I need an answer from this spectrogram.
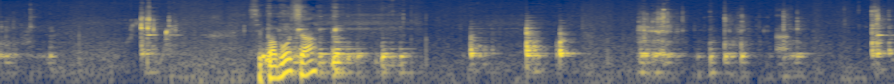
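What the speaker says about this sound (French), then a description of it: "Je me mets mes petits glaçons là." Ice cubes are dropped into a portable fridge cooler, giving several sharp clattering knocks and rattles in separate bursts, with someone talking in between.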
